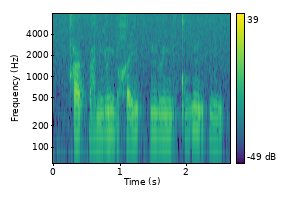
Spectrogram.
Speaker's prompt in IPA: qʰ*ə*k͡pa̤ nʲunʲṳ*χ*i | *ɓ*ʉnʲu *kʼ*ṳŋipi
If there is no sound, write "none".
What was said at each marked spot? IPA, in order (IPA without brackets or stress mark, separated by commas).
ʉ, χ, m, kʼ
